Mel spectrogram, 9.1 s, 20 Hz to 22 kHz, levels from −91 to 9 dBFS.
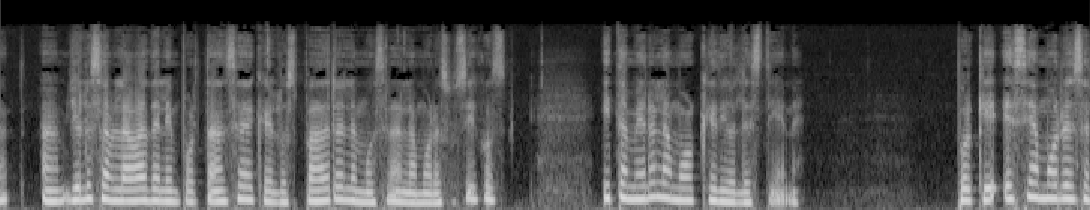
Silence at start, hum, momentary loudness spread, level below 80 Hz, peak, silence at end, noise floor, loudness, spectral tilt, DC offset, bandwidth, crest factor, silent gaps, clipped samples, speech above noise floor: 0 s; none; 7 LU; -40 dBFS; 0 dBFS; 0 s; -50 dBFS; -13 LUFS; -5 dB/octave; under 0.1%; 13.5 kHz; 12 dB; none; under 0.1%; 38 dB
